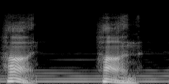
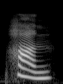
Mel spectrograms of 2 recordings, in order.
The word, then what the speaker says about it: 한: Han, one syllable, little one, and this country keeps 1,000 years of unfinished business inside it. Han, it sounds like an exhale that decided not to leave.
